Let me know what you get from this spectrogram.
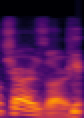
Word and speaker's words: Charizard: Please don't pronounce it like that. – I know. Wait, Charizard? What do you say? – Well, you like your Charizard. – Charizard. – Just say Charizard.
